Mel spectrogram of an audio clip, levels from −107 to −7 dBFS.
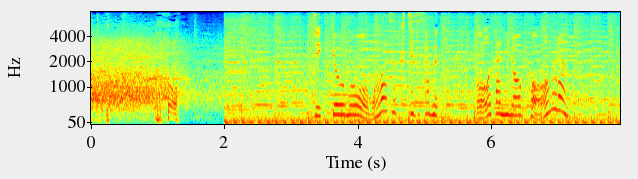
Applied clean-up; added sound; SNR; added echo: none; none; none; none.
